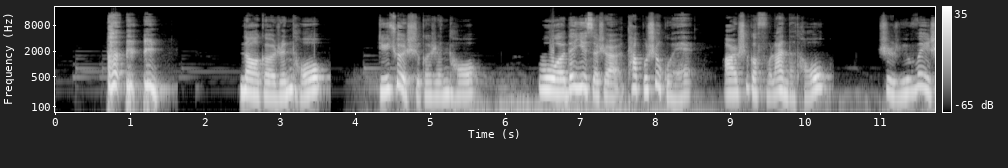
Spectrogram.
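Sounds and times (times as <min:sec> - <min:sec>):
cough: 0:00.7 - 0:01.6
speech: 0:00.9 - 0:01.5, 0:02.5 - 0:03.6, 0:04.3 - 0:05.7, 0:06.4 - 0:10.4, 0:11.0 - 0:11.7.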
